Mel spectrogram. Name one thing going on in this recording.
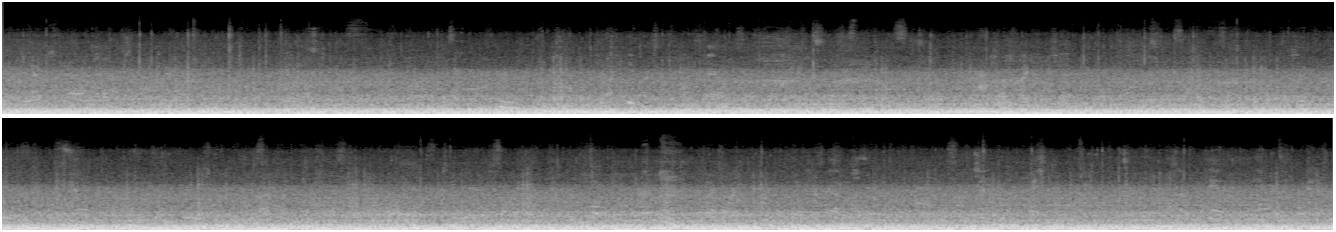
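A vehicle rumbles steadily while driving in the rain.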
